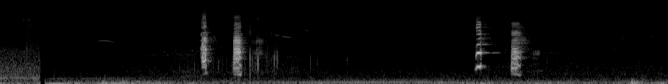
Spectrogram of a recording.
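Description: Coscoroba Swan giving loud, nasal, trumpeting honks in two quick pairs, each pair about a third of a second apart, over a low steady background rumble.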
